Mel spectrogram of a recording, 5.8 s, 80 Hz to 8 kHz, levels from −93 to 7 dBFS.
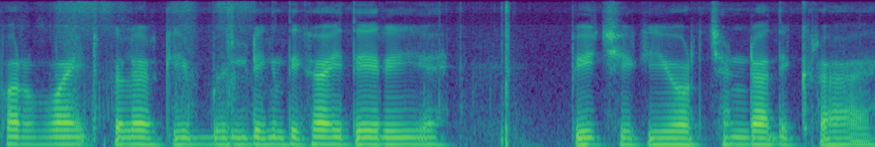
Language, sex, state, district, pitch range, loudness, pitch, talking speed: Hindi, male, Himachal Pradesh, Shimla, 135-140 Hz, -19 LUFS, 135 Hz, 165 wpm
